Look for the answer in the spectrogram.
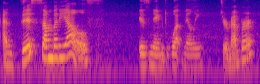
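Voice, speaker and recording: A lowish, gravelly female voice at a measured pace delivers a playful read-aloud and chat for young children. The host is animated and sing-song, often asking the kids questions.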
